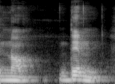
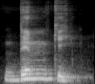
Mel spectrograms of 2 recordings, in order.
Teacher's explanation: যেহেতু ন এর পরে কালাইনের বর্ণ আছে ন এর উচ্চারণটা হবে অং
